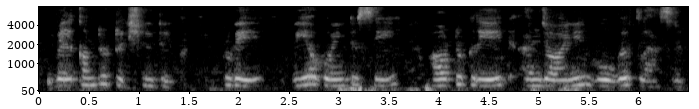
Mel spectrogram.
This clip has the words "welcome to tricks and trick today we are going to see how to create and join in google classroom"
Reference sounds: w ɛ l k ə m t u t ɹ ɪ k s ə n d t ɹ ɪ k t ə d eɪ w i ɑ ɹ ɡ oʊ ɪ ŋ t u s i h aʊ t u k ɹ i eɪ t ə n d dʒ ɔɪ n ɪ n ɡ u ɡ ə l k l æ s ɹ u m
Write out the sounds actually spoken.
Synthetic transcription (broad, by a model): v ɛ l k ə m t u t ɹ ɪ k ʃ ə n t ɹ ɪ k t ə d eɪ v i ɑ ɹ ɡ oʊ ɪ ŋ t u s i h aʊ t u k ɹ i eɪ t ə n dʒ ɔɪ n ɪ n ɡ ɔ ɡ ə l k l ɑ s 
